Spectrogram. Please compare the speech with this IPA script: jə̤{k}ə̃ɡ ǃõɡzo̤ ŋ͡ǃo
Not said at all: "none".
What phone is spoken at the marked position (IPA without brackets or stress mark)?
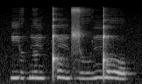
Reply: ɡ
